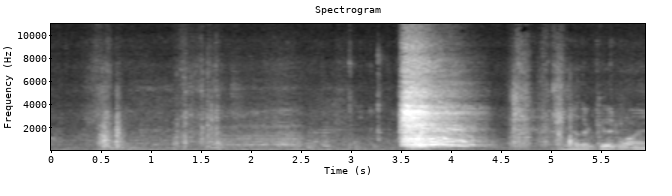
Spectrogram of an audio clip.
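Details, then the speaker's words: Peak flow meter instruction demonstration: after a deep breath held, one sharp, forceful blast of exhalation lasting about a second into the meter, a good effort reading 550. "take a deep breath in open your mouth hold that breath and put this in your mouth and blow into that okay and that one's at 550."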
